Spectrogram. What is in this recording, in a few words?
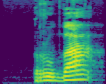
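"ruba", Sicilian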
